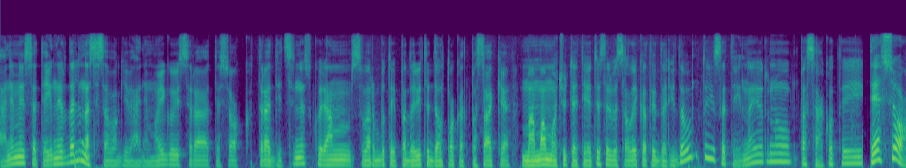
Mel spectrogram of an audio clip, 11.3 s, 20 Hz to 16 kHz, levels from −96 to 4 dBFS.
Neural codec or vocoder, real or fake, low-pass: none; real; 7.2 kHz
